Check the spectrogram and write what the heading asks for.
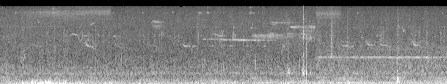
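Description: Soft hoofbeats of a ridden horse moving across grass, with a brief low rumble about a second in.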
